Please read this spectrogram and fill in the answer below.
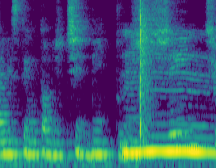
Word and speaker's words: chivito: E lá eles têm um tal de tibito. Gente, o que é aquele tibito? Se escreve chivito com CH.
